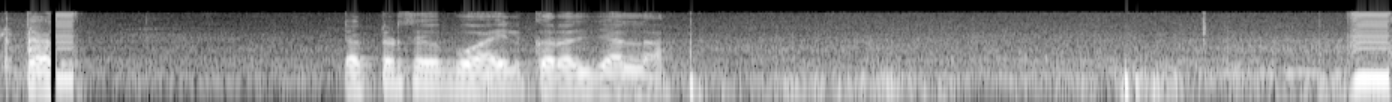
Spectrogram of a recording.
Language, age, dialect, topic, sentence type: Bhojpuri, 31-35, Western, agriculture, statement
